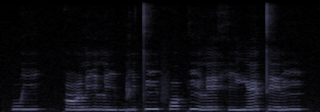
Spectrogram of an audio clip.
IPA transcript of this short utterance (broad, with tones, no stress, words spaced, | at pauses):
wi˧ | kɔ̃˧li˧li˨ bi˨tĩ˧ fɔ˦kĩ˦˨le˧hi˨ jɛ̃˨˦ te˧ɾĩ˦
